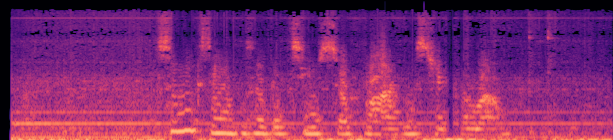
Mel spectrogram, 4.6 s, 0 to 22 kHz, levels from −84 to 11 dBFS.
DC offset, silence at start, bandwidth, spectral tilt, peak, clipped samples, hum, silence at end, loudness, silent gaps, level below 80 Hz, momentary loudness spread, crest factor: under 0.1%; 0.1 s; 17 kHz; -5 dB/octave; 0 dBFS; under 0.1%; none; 0 s; -11 LUFS; none; -24 dBFS; 11 LU; 10 dB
